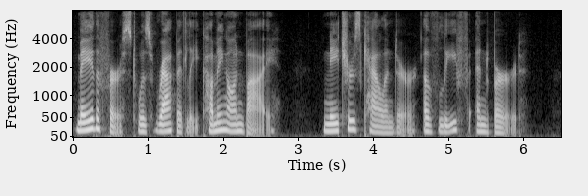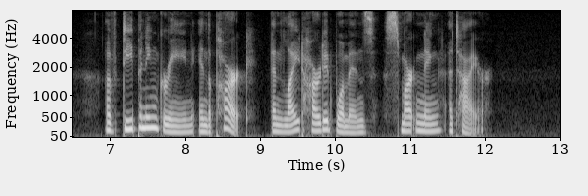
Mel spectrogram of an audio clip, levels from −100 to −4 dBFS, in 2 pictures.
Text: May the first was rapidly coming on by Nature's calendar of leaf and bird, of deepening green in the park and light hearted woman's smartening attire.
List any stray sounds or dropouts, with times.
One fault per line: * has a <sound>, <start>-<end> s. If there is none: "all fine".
all fine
